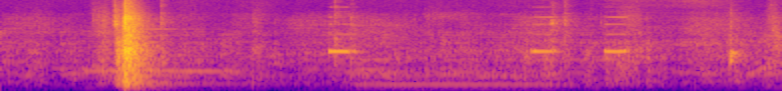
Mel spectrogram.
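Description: A sharp clunk of a microwave door, then the machine's short beeps and button presses with a faint hum in a quiet kitchen.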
